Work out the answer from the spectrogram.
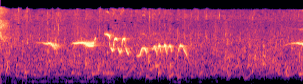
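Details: White-rumped shama singing on a training recording for caged birds: short whistled phrases and chirpy notes in a quick jumbled burst, over the soft trickle of water.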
